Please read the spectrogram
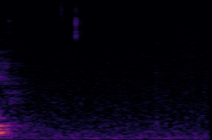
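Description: Near silence: quiet room tone, with one faint short click a little under a second in.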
